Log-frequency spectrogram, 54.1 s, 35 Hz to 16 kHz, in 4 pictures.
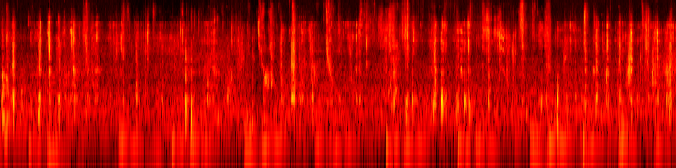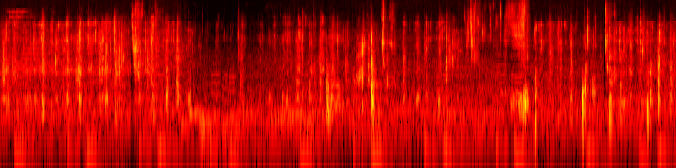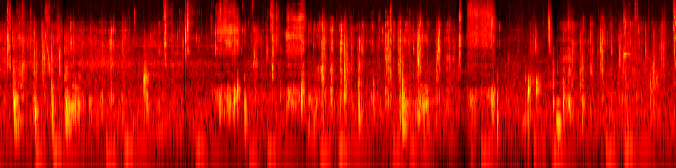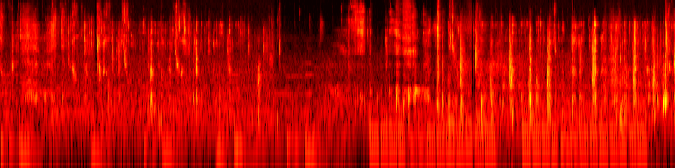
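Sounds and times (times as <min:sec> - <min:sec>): wet chewing and slurping: 0:00.0 - 0:17.6, 0:18.2 - 0:46.2, 0:47.4 - 0:54.0.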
